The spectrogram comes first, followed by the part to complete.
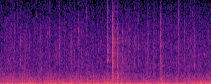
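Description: Steady rain and thunderstorm ambience laid under a relaxation track: a continuous low rumble with a thin hiss of rain above it and one brief crackle just past halfway.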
